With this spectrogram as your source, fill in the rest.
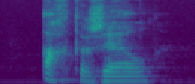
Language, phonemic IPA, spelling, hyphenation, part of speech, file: Dutch, /ˈɑx.tərˌzɛi̯l/, achterzeil, ach‧ter‧zeil, noun, Nl-achterzeil.ogg
- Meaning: back sail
